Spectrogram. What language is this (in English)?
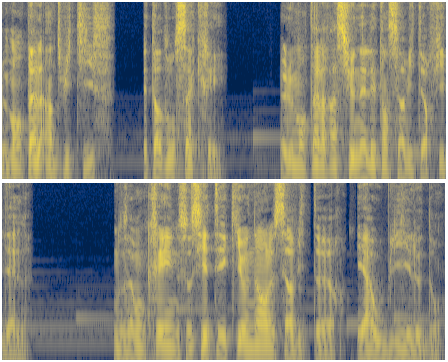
French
